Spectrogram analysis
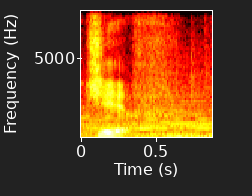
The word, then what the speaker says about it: GIF: your head like a gif it's not the truth it's pronounced GIF huh do GIF like the peanut butter the Creator said so that's dumb it's Graphics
